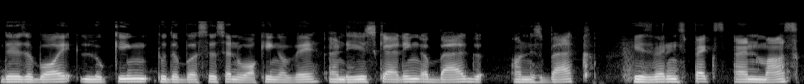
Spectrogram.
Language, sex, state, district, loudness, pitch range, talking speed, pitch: English, male, Karnataka, Bangalore, -15 LUFS, 115-125 Hz, 170 wpm, 120 Hz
